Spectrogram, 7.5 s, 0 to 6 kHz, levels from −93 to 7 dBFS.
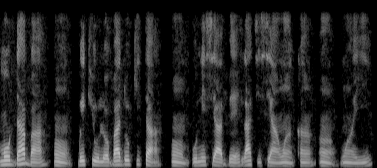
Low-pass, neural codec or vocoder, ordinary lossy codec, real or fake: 5.4 kHz; none; none; real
